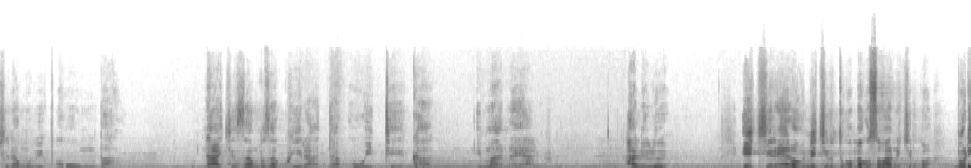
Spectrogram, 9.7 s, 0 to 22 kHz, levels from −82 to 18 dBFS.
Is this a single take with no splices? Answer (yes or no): yes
